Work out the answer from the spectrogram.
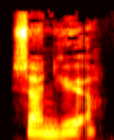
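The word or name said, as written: SOIGNØR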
